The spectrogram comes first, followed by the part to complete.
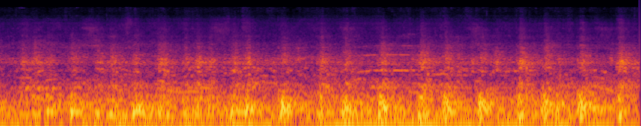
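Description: Loud, steady low rumble of city street ambience, traffic on the road below, with an irregular low clatter running through it.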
